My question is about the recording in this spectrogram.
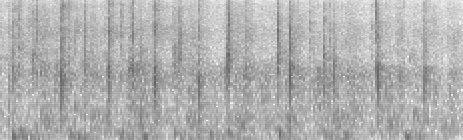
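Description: Audience applause of scattered, individually distinct hand claps from a modest number of people.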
